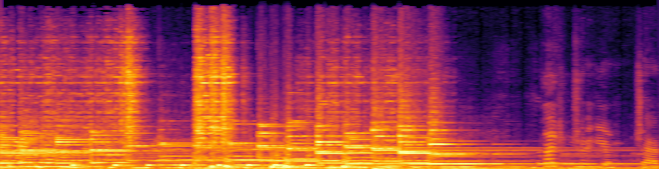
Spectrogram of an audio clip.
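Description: Javanese gamelan playing: bronze metallophones ring out a stepped melody over drumming, with a low thud a little past halfway. The music then drops in loudness over the last second and a half.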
